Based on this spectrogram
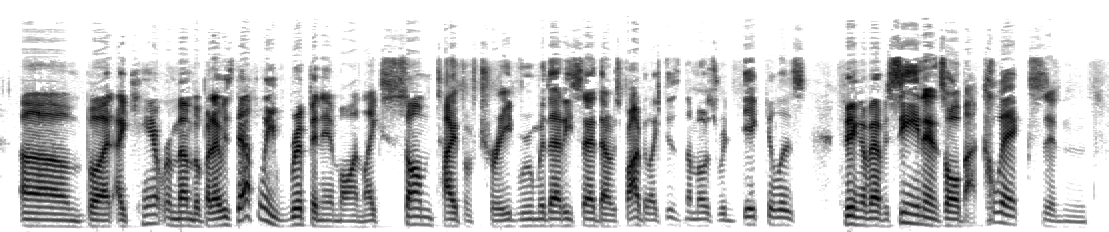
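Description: The sound is dry and close with no echo, and the background is quiet. A man with an unremarkable speaking voice talks at a medium pitch and moderate pace. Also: big swings in loudness. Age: 40s. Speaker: sports podcast co-host. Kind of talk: casual sports talk show banter.

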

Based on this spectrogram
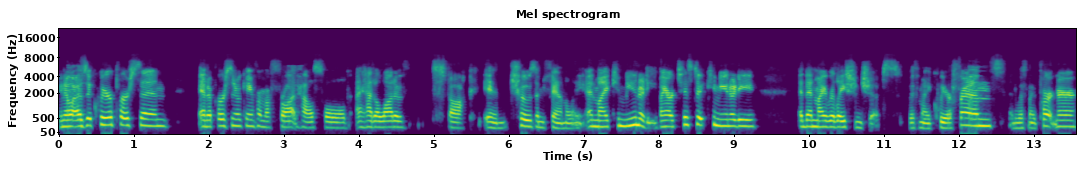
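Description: An ordinary speaking voice at a moderate pace, ordinary pitch variation, and a dry, close sound with no echo. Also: woman, medium pitch for a woman. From Ohio, US Midwest. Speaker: illustrator and writer. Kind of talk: personal testimony in interview.

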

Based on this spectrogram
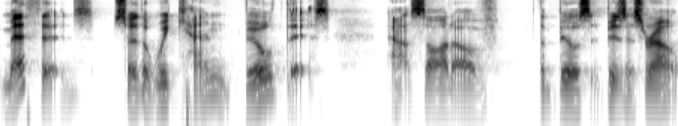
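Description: On a very clean recording with a silent background, a man with an Australian accent comes through with a dry, close sound and no echo. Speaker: podcast host, business owner. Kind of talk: casual chat.

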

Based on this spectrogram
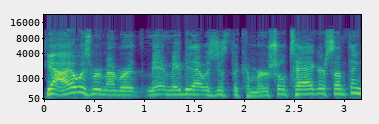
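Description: Over a quiet background, a man with an American accent talks at a very fast pace. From Michigan, Detroit area. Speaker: Disney fan guest. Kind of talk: casual chat.

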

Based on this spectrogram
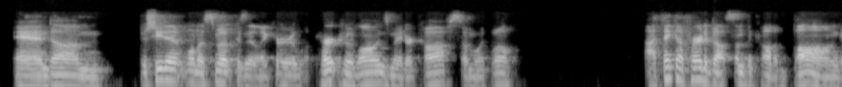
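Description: An unremarkable speaking voice with an American accent, at a fairly quick pace with ordinary pitch variation, over a quiet background. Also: man. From US South, Georgia. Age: 30s. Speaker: product designer and business owner. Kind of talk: casual chat.

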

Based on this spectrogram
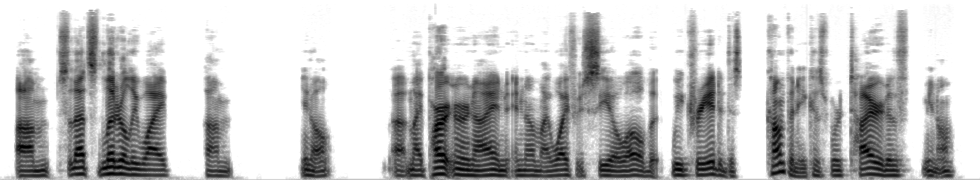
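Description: A normal speaking voice from a man, medium in pitch with ordinary variation, moderate in pace, on a very clean recording with a silent background. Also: dry, close sound with no echo. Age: 40s. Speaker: founder of a networking platform for entrepreneurs. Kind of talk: podcast interview.

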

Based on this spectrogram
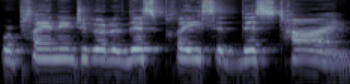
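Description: A woman with medium pitch speaks at a moderate pace in an unremarkable speaking voice. The recording is very clean, with a silent background. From US South, New Orleans. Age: 50s. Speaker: family law attorney. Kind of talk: interview.

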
